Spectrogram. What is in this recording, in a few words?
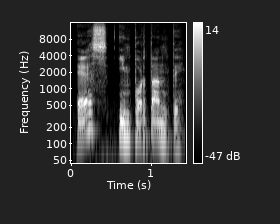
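"es Importante", Spanish, male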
